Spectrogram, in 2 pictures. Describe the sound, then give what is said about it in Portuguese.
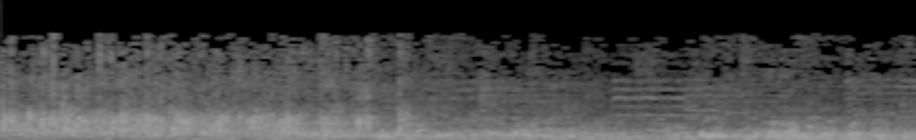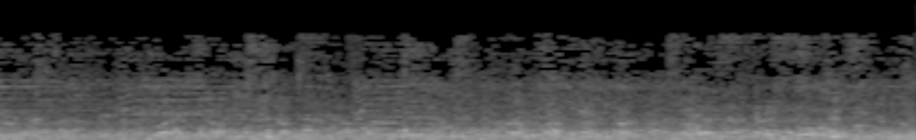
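Sustained applause from a large audience at a ceremony honouring recipients of the title of citizen of Formosa and a merit commendation fills the whole stretch, dense and steady clapping, with a murmur of crowd chatter mixed underneath. “Uma salva de palmas.”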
